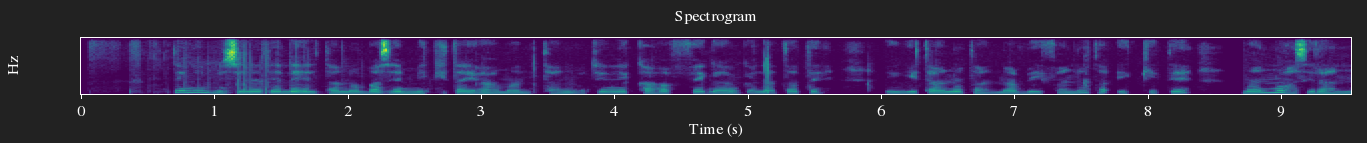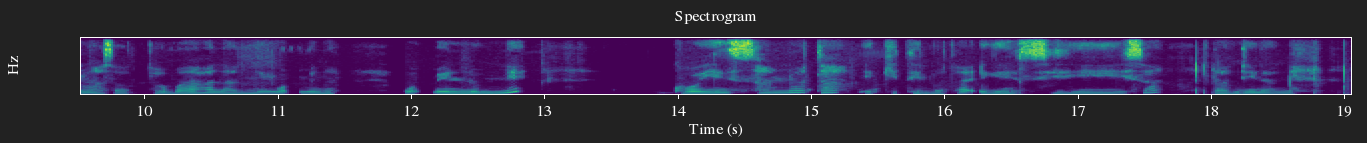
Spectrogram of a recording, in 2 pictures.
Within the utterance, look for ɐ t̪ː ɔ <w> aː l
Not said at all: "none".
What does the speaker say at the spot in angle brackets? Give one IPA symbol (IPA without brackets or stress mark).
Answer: b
